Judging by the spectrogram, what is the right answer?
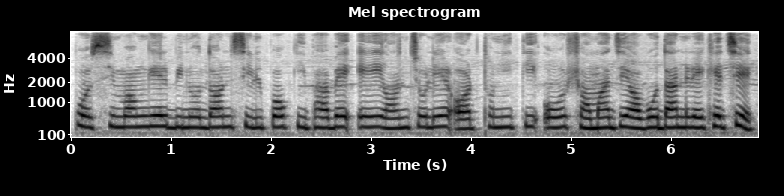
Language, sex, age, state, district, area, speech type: Bengali, female, 18-30, West Bengal, Hooghly, urban, spontaneous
